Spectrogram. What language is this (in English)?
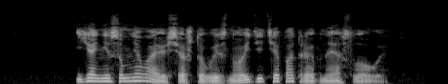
Belarusian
